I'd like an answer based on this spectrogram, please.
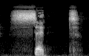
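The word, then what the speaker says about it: sept: Then here remember b is not pronounced. Okay. It doesn't exist. So you've got this set sound.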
